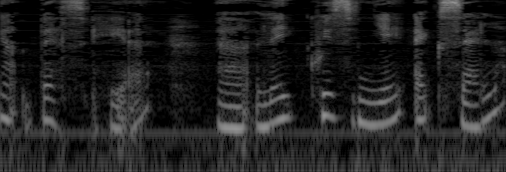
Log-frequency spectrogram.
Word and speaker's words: excellent: ends in ent, and so the ent is not pronounced in the il, elle form, in the plural they form. Excel. Ils excellent à faire ce mets, that means this dish, excellent.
